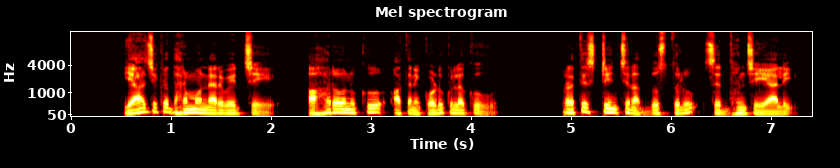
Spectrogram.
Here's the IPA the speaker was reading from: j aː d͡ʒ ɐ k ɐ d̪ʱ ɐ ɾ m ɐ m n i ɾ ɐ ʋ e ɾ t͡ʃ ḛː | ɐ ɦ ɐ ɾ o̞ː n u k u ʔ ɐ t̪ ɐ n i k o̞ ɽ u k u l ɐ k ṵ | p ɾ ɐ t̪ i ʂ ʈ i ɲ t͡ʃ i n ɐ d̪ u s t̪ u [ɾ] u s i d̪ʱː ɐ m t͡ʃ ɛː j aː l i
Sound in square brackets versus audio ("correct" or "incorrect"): incorrect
